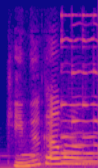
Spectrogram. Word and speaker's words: 鬼怒川: ですいきましょうちゃん鬼怒川正解こちら鬼怒川と読みます日本三大河川の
